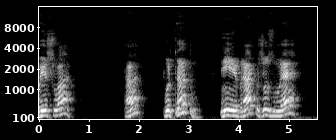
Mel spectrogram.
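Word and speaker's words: ישוע: O Yeshua, tá?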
